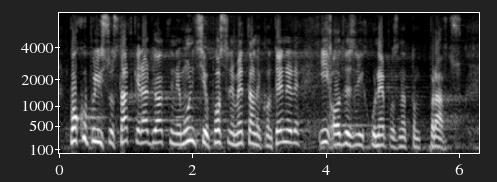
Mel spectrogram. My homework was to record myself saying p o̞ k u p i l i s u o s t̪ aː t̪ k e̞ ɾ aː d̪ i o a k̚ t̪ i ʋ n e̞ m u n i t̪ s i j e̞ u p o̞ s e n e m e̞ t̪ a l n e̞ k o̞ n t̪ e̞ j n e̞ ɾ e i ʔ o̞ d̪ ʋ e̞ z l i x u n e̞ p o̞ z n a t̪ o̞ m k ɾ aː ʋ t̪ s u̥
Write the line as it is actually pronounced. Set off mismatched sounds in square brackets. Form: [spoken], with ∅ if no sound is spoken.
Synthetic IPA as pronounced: p o̞ k u p i l i s u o s t̪ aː t̪ k e̞ ɾ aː d̪ i o a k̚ t̪ i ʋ n e̞ m u n i t̪ s i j e̞ u p o̞ s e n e m e̞ t̪ a l n e̞ k o̞ n t̪ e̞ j n e̞ ɾ e i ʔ o̞ d̪ ʋ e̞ z l i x u n e̞ p o̞ z n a t̪ o̞ m [p] ɾ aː ʋ t̪ s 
